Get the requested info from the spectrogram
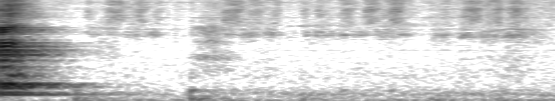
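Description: Marker pen writing on a whiteboard: faint scratching strokes of the felt tip, just after a man's voice trails off at the start.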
